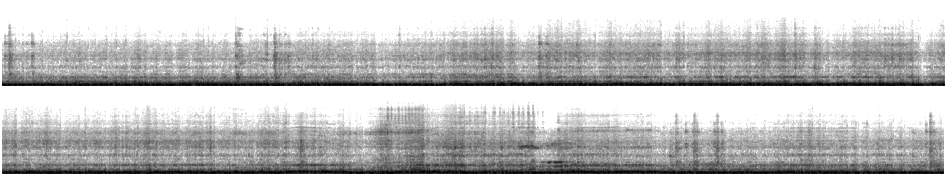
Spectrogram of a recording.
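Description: Car engine and exhaust rumbling steadily while driving, with road noise. The engine pitch rises and shifts about twenty seconds in.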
